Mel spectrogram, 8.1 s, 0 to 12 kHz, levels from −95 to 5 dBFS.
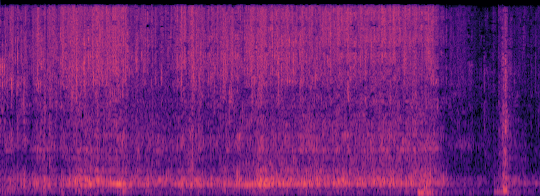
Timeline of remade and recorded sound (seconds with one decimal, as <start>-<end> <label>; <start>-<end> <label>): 0.0-8.1 recorded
